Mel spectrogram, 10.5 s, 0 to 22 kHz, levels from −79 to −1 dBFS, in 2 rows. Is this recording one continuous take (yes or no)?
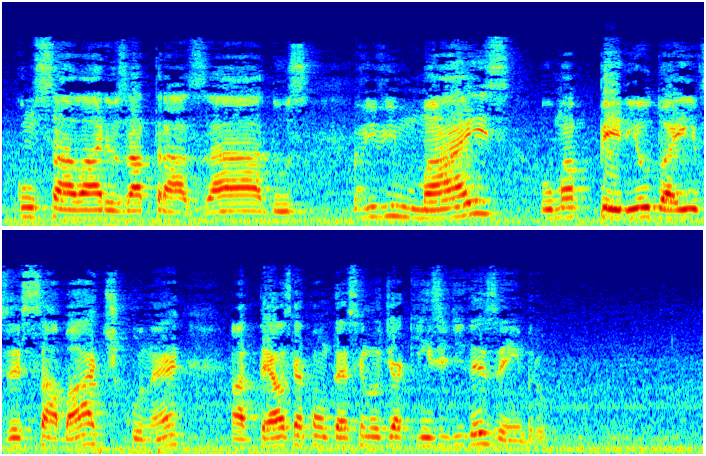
no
